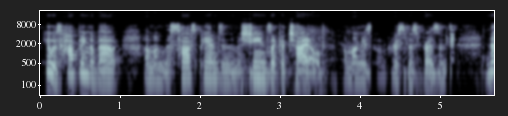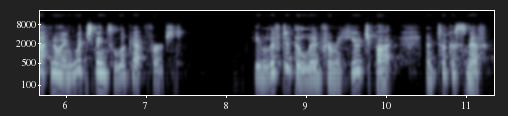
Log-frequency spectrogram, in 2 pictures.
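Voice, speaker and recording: A woman reads a storybook aloud in the manner of a teacher. Her pitch is lively and varied, and she leans on descriptive words for drama. The recording is a little dull. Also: normal speed. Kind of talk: expressive storybook read-aloud with asides.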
